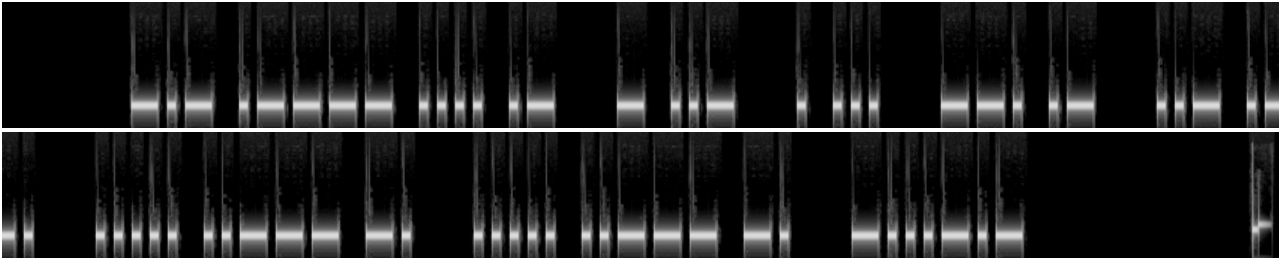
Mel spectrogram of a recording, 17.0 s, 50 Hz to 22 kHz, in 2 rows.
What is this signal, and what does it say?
Morse code, heard as a keyed tone, about 20 wpm, 700 Hz. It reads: K1HA TU ES GA UR 52N 52N <BK>
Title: POTA QSO Practice - 20wpm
